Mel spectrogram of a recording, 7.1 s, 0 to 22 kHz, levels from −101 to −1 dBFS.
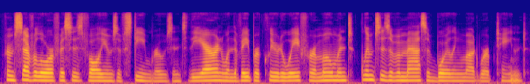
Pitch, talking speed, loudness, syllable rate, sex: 175 Hz, 235 wpm, -19 LUFS, 6.5 syllables/s, female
